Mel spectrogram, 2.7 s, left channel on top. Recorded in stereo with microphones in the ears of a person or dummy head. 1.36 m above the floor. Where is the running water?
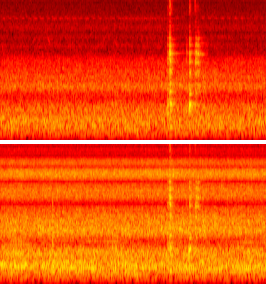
80° right.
